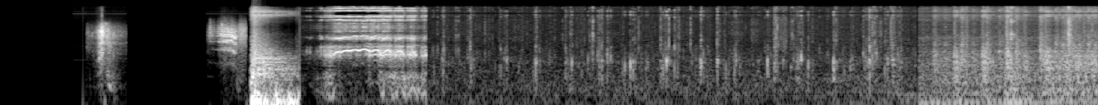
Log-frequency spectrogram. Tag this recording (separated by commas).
Clip-clop, Horse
